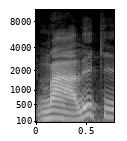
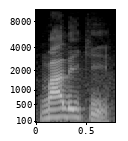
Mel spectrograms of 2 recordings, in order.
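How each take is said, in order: First: The first vowel is held long. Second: The first vowel is kept short.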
